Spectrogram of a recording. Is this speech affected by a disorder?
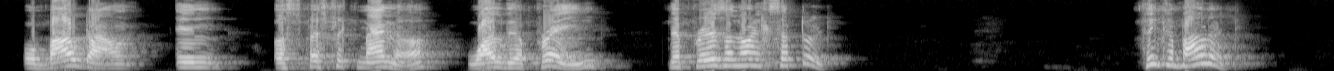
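Yes: cleft palate; congenital cleft palate.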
